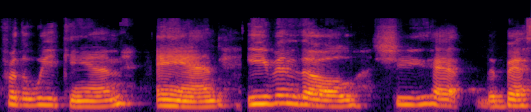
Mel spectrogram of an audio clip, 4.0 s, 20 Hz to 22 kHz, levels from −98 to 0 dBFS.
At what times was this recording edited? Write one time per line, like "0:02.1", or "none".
0:01.4
0:02.8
